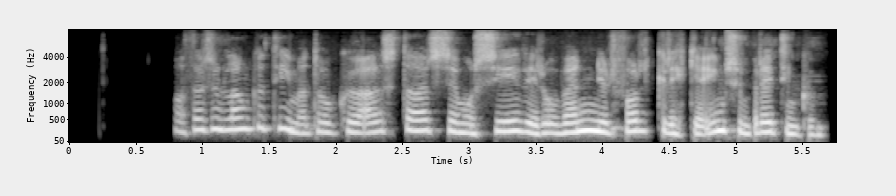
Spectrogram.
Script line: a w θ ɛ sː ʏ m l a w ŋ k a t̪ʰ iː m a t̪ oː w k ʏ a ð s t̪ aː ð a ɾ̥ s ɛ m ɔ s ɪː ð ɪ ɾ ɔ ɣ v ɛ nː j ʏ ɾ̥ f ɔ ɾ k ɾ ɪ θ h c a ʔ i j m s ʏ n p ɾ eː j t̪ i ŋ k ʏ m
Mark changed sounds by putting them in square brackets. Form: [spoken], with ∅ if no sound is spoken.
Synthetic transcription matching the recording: a w θ ɛ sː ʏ m l a w ŋ k a t̪ʰ iː m a [t̪ʰ] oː w k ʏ a ð s t̪ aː ð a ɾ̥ s ɛ m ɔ s ɪː ð ɪ ɾ ɔ ɣ v ɛ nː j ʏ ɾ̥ f ɔ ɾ k ɾ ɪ [∅] h c a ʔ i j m s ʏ [m] p ɾ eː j t̪ i ŋ k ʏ m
